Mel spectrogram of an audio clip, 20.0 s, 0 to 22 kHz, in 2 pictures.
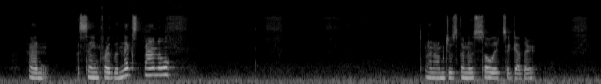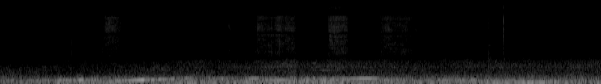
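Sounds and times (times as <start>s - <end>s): yarn swishing through stitches: 2.2s - 3.2s, 11.0s - 18.1s.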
